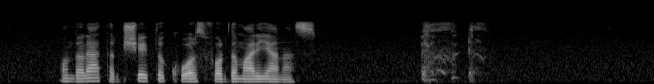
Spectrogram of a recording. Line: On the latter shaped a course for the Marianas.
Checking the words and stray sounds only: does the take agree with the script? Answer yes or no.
no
